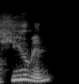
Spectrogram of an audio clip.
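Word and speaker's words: Huemen: I have a band called Human. Mm-hmm. Spelled like Hue as in color, H-U-E. That's so confusing. But so it's H-U-E-M-E-N, yep.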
